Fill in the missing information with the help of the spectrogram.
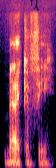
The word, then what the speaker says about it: McAfee: And I said his name right this time. – Yeah, McAfee.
